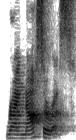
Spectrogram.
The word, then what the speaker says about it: rhinoceros: Rhinoceros, rhinoceros, rhinoceros. Okay, we got several of these words with the RH where that H is silent.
